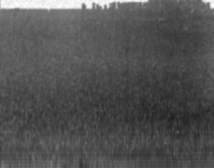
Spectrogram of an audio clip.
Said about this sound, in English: I can always imagine that in the time we were here that you wouldn't hear this mountain of traffic. You just hear the clip-clop of hooves as the little carts went past.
